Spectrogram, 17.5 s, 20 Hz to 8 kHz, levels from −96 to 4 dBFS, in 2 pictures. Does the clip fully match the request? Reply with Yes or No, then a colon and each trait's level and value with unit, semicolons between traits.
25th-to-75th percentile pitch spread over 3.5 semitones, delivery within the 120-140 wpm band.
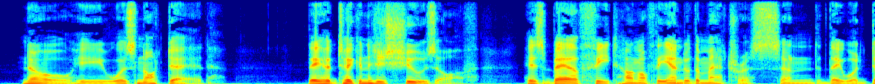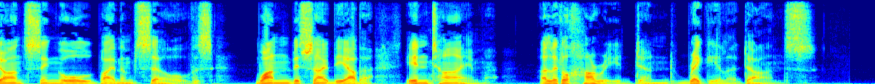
Yes: average, 4.5 semitones; slow, 135 wpm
